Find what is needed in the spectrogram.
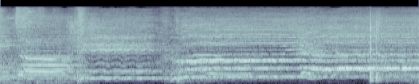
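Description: Music with singing voices: wavering sung lines, then from about two seconds in one long held note.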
